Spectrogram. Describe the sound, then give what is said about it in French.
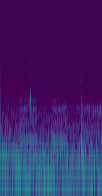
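Two short, quiet electronic chimes from a phone announcing a received text message sound in quick succession, followed by a faint click, all over the steady low rumble of a car interior with the windows closed. “Oh, je viens de recevoir un text message, je pense.”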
